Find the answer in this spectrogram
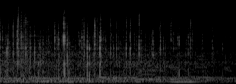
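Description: Bonfire crackling with irregular sharp snaps, fading away near the end.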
